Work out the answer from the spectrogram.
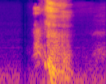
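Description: One sneeze: a brief quiet pause, then a sharp explosive burst of air that fades quickly.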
